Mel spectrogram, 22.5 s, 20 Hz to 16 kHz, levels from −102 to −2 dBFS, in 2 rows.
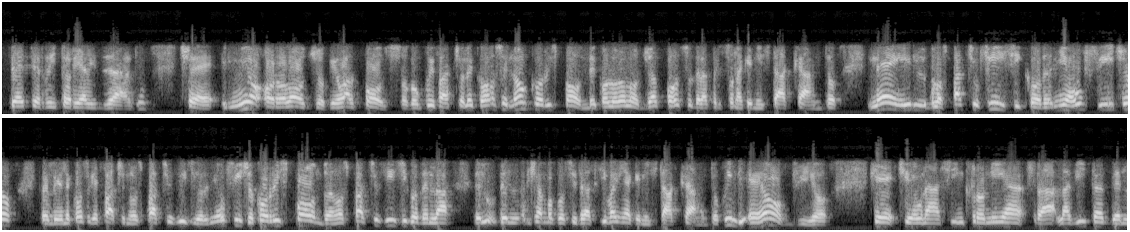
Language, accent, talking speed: Italian, native, 180 wpm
